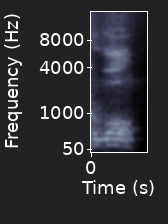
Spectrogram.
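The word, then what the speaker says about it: Waugh: very famous uh this cricketers Steve V Mark vo w a g h they are written as vag but they are pronounced as V Pia C C Sound also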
